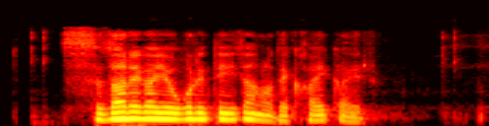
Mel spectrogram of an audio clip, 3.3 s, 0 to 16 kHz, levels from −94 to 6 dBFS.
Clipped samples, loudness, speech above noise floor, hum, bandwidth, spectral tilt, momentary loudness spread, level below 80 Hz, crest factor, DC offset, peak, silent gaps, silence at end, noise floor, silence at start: under 0.1%; -21 LUFS; 40 dB; none; 7.8 kHz; -7.5 dB/octave; 19 LU; -54 dBFS; 18 dB; under 0.1%; -4 dBFS; none; 0.85 s; -61 dBFS; 0.4 s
